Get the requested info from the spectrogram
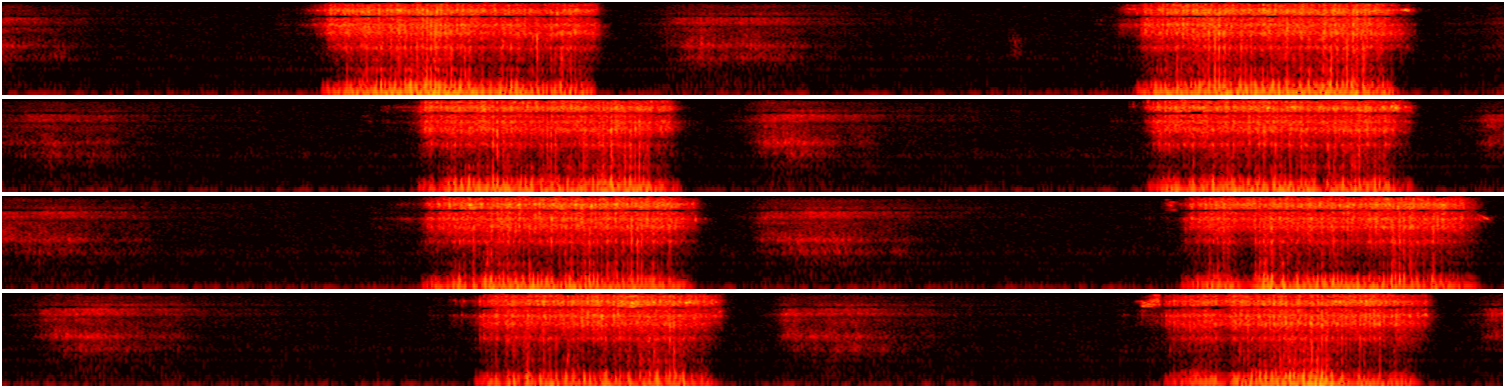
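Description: A man snoring in his sleep: eight loud snores, one about every four seconds and each about a second long, with a faint breath between them.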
